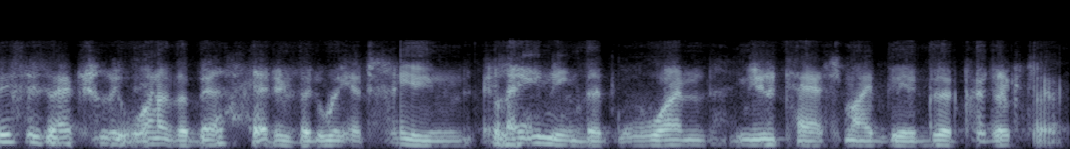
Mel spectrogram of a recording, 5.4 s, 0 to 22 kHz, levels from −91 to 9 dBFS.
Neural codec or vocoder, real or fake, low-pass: codec, 24 kHz, 1.5 kbps, HILCodec; fake; 7.2 kHz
